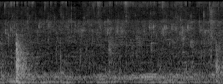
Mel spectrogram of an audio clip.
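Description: Chicken tikka frying in a little oil in a pan without water, giving a steady broadband hiss and sizzle that runs throughout, with one brief sharper crackle near the start.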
